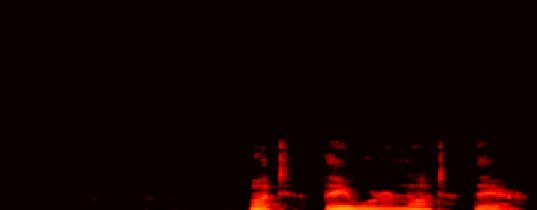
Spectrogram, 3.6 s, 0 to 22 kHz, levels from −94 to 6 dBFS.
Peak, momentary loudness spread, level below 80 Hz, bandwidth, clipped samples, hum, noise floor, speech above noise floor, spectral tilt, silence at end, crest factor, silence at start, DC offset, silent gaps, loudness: -26 dBFS; 12 LU; -82 dBFS; 7.2 kHz; under 0.1%; none; under -90 dBFS; over 48 dB; -7 dB/octave; 0.1 s; 20 dB; 1.65 s; under 0.1%; none; -43 LUFS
